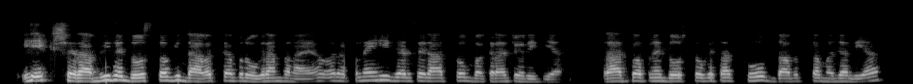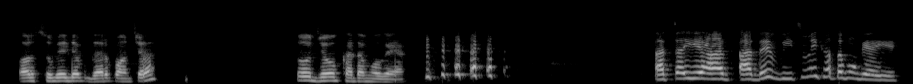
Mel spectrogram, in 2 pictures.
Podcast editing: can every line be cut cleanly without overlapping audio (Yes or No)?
Yes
